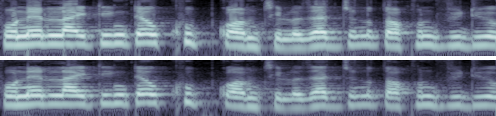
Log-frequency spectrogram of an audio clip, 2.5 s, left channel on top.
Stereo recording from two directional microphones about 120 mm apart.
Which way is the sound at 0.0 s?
25° left (ahead or behind).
